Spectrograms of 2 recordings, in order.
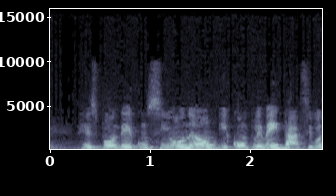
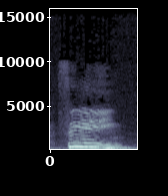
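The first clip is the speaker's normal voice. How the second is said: mock wrong answer; 12 semitones higher than usual. Shown as a demonstration. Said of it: "não tem como você falar".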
